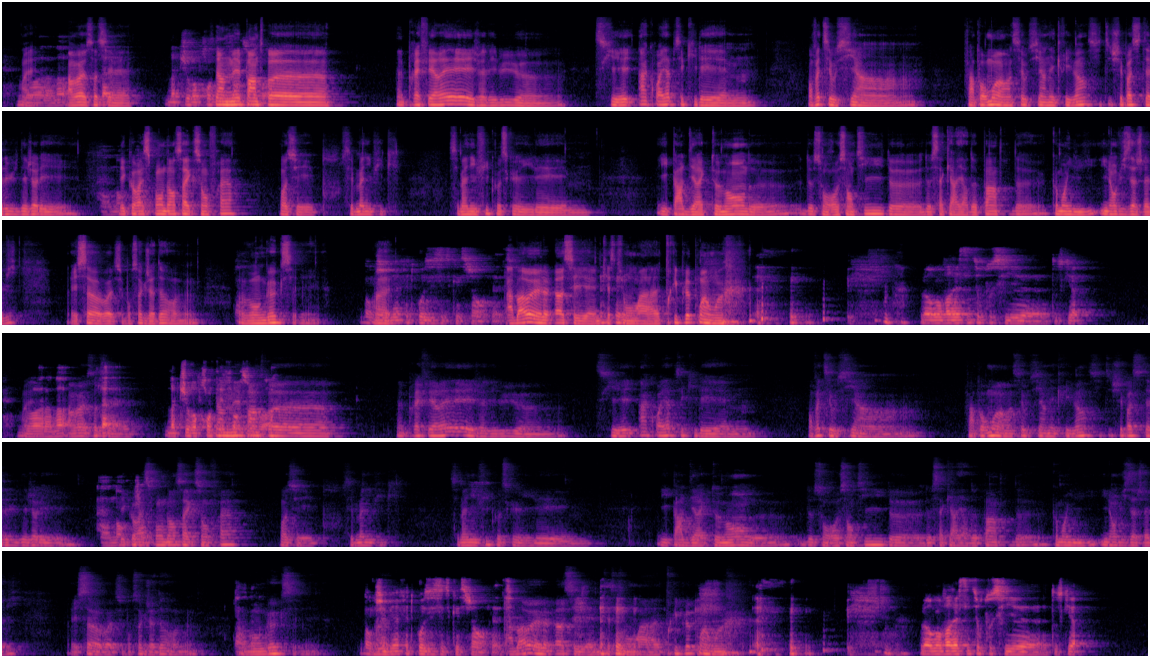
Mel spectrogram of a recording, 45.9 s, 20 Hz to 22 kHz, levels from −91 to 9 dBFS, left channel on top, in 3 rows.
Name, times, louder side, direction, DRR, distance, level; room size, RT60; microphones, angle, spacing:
voice 1, 0.3-0.9 1.3-1.6 2.2-3.6 16.6-17.3 33.7-34.0 35.4-37.4 38.3-39.1 39.9-40.0 40.7-40.8 41.3-41.4 41.9-42.5 42.9-44.9, right 4 dB, 75° right, 11 dB, 0.4 m, -31 dB
voice 2, 0.9-1.7 2.8-4.4 5.3-7.5 7.9-10.0 10.8-12.2 12.9-16.3 16.9-18.4 19.0-20.6 21.3-23.1 24.0-30.8 31.5-33.2 33.8-34.8 35.5-35.8 37.3-40.5 42.4-42.7 44.2-44.4, left 5 dB, 75° left, 13 dB, 0.3 m, -29 dB
6.9 x 5.6 x 2.9 m, 0.79 s
head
